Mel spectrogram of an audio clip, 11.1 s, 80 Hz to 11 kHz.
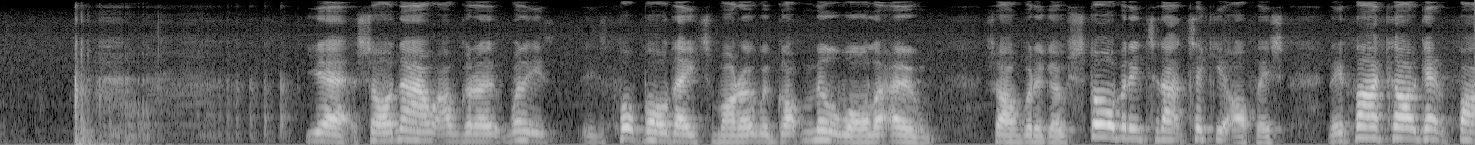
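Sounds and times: door shutting with thud: 0.6 - 1.2.

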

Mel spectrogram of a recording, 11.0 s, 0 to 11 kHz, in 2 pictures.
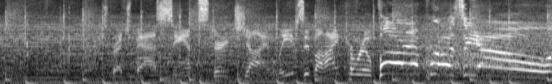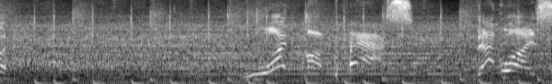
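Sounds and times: rock music with drum beat: 0.0 - 11.0
excited voice: 3.2 - 5.7.

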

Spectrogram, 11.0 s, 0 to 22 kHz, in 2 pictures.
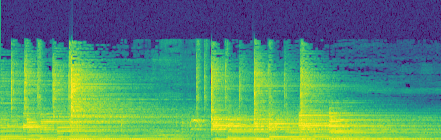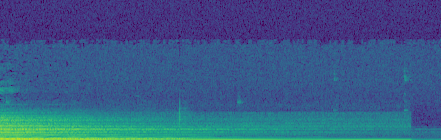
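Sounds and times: guitar chord ringing out: 0.0 - 11.0.

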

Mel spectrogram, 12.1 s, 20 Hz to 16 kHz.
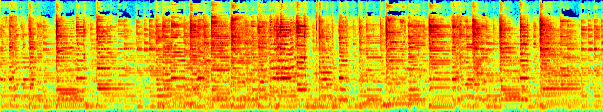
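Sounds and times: acoustic guitar flatpicked: 0.0 - 12.0.

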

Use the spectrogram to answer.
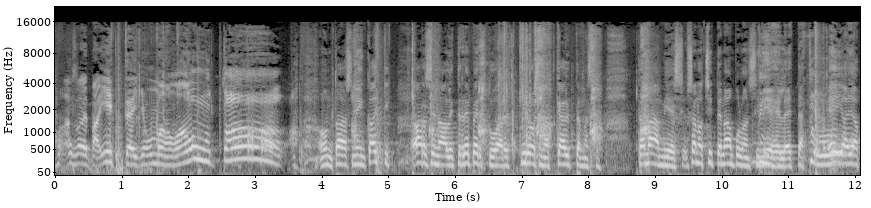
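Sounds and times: person groaning in pain: 2.7 - 4.7, 10.5 - 11.5.

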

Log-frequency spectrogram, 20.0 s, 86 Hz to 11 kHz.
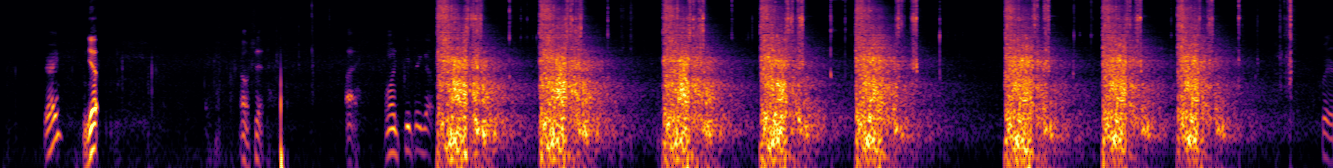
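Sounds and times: shotgun shots: 6.6 - 9.3, 9.9 - 14.1, 15.1 - 18.8
shotgun action clicks: 6.8 - 9.3, 10.0 - 14.5, 15.1 - 19.6.

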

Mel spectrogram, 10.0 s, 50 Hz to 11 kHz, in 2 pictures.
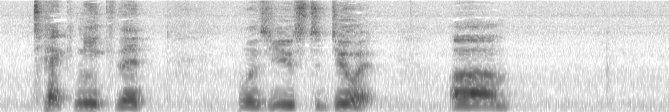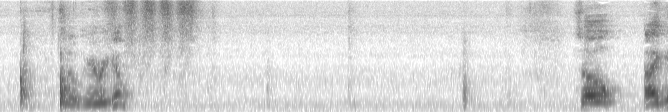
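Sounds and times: hands rubbing together: 5.5 - 6.6.

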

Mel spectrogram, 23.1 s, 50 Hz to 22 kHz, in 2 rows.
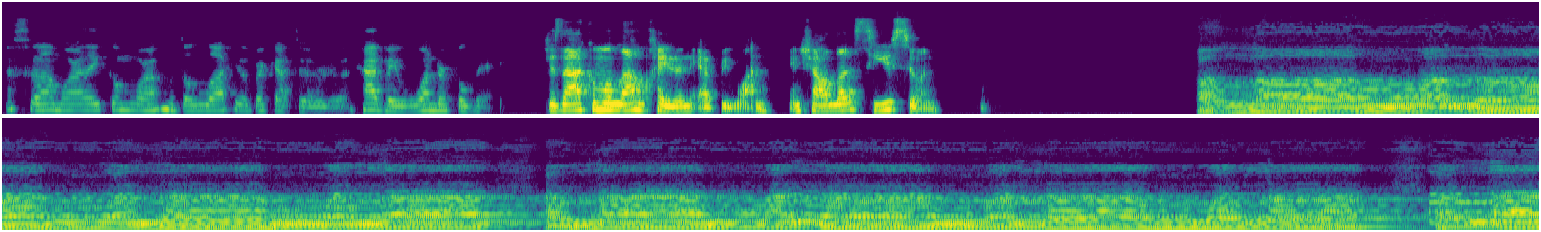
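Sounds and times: chanted vocal music: 9.0 - 23.0.

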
